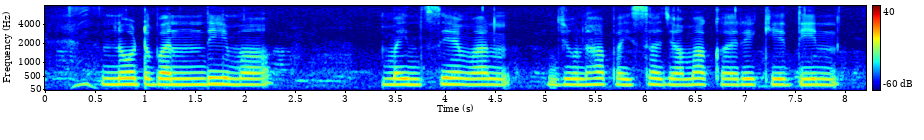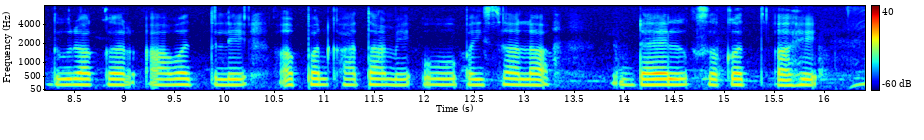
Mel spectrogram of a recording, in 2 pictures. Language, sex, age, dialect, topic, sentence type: Chhattisgarhi, female, 18-24, Northern/Bhandar, banking, statement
